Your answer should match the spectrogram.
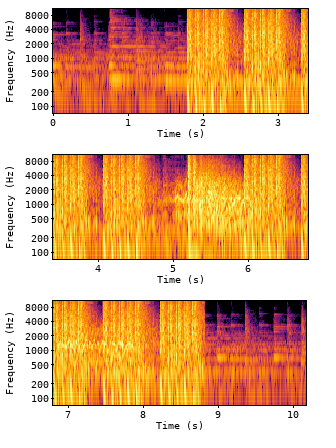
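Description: Automatic gunfire in a string of short bursts, each about half a second long, lasting about seven seconds; one longer burst near the middle has a hiss over it. Light music plays before the shooting starts and returns near the end.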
